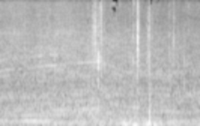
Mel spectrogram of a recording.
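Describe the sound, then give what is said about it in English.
A truck engine runs with a steady low rumble at a moderate level, swelling briefly near the end with a few louder thumps before settling again. “truck's running, and we are gonna be going a few places, doing a few things.”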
